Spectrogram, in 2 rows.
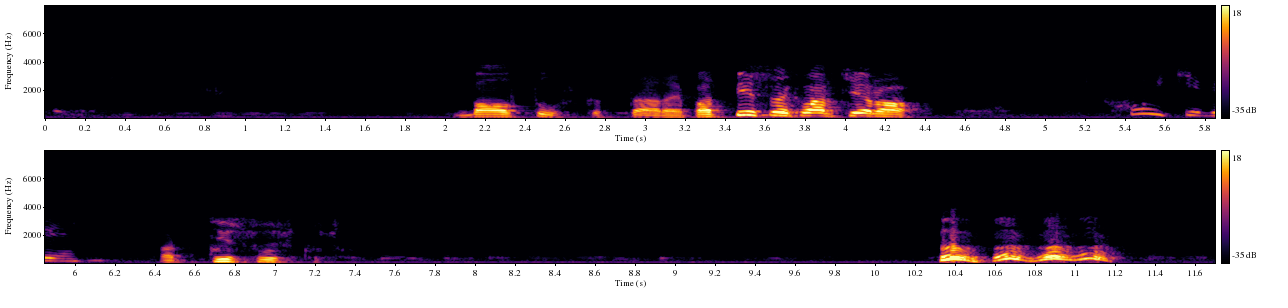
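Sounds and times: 
faint low hum: 0.0s - 11.6s
speech: 2.1s - 4.4s, 5.4s - 7.4s, 10.4s - 11.3s
dog yelping barks: 10.3s - 11.4s.

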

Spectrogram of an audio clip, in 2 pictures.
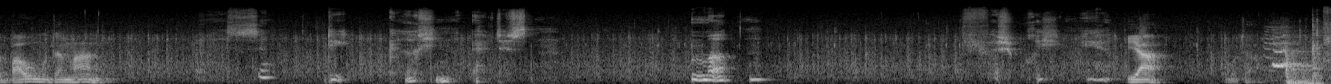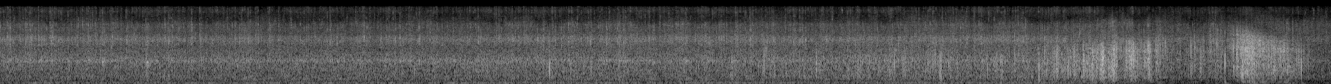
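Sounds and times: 
steady hiss: 0.0s - 26.6s
speech: 0.1s - 1.2s, 2.3s - 5.4s, 6.9s - 7.8s, 10.0s - 12.7s
bicycle wheels ratcheting as bikes are parked: 12.7s - 26.6s.

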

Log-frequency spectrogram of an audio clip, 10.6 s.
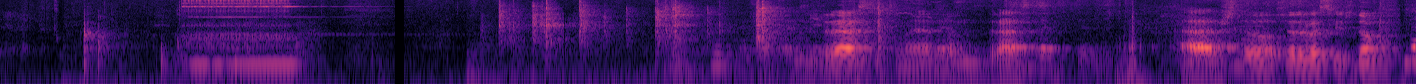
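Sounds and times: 
doorbell ringing: 1.4s - 3.0s
speech: 5.4s - 8.2s, 8.9s - 10.6s.

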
